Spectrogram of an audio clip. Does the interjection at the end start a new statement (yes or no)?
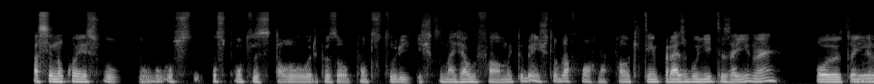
yes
